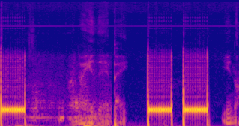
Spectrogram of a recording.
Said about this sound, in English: All right. Well, we're dialing the shop in Sydney. Bondi.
